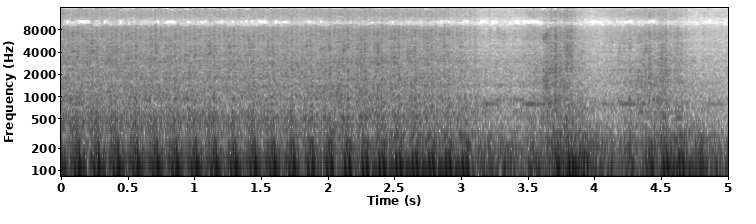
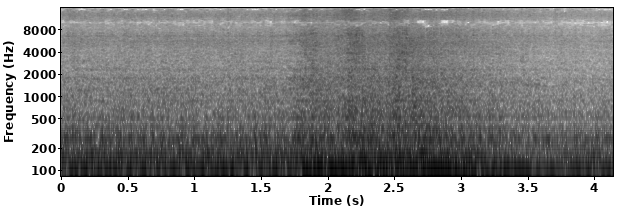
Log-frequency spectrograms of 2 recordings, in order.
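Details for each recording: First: 1973 Ford F100 at idle after new spark plugs and a timing adjustment; owner believes plug wires are needed. Uneven, lumpy idle sagging and surging with missing beats; misfire, cause suspected, not confirmed. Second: 1973 Ford F100 V8 after tune-up with new plugs, coil, points, condenser, rotor, cap, wiring, fuel filter and engine ground: even low rumble swelling smoothly as revs rise and settling again, no misses or knocks; running healthy.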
